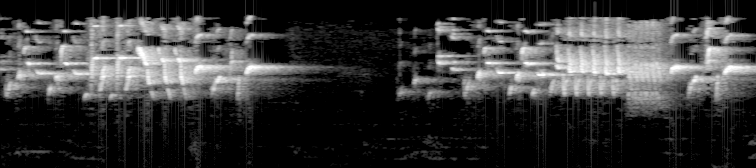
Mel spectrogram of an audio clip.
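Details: European goldfinch singing authentic Widani-style song from the banks of Moroccan valleys: two dense, rapid phrases of bright, liquid twitters, trills and buzzy notes, separated by about a second of silence.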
